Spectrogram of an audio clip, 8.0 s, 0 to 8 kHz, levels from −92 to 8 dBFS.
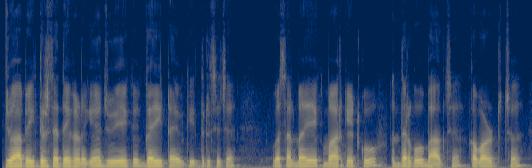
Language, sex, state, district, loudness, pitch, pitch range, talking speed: Garhwali, male, Uttarakhand, Tehri Garhwal, -19 LUFS, 120 Hz, 115-125 Hz, 180 wpm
